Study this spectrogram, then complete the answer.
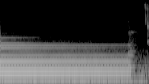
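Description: A guitar's fourth string, fretted at the second fret to sound an E, rings as a single clean sustained note that fades slightly before being cut off.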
